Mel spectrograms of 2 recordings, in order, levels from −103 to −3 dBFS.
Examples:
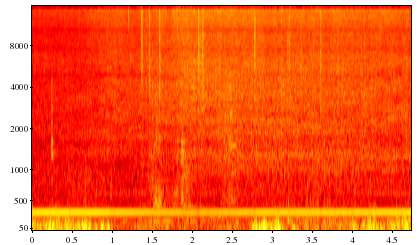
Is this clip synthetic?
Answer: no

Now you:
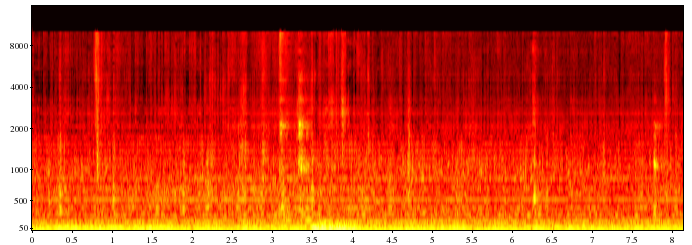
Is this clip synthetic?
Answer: yes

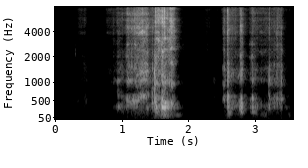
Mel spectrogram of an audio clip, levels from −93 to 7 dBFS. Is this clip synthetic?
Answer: yes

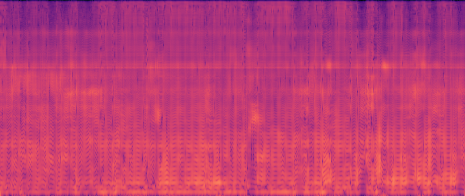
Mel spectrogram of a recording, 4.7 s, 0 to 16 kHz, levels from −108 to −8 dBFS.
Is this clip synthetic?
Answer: yes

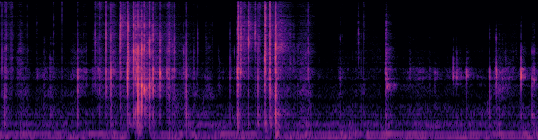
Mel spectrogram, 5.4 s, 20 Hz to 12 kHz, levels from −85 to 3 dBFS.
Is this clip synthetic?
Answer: yes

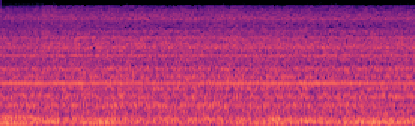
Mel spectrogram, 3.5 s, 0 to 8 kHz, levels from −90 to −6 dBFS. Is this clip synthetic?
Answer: no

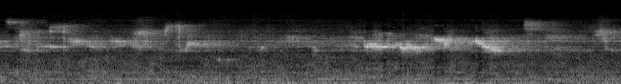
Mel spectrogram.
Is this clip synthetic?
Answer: yes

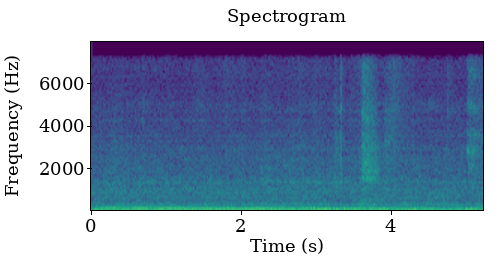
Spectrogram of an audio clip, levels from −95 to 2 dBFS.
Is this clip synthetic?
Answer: yes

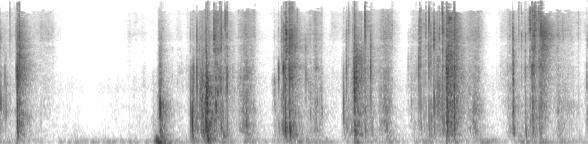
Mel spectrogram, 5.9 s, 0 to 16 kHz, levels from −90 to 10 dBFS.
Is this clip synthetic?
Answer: no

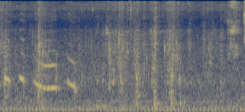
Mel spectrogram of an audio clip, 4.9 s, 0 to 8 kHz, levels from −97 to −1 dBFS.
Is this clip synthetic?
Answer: no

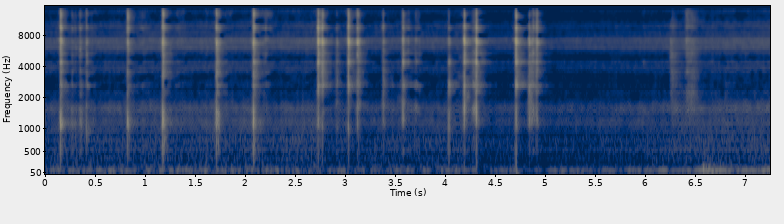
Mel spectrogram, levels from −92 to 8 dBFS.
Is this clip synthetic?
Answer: yes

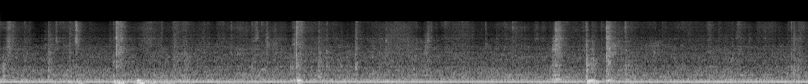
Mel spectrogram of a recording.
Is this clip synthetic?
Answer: yes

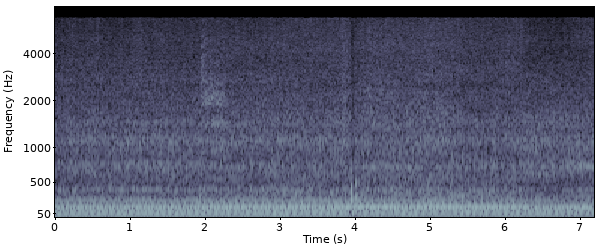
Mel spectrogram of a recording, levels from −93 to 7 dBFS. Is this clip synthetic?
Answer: no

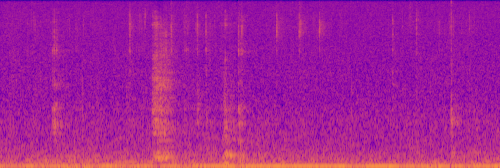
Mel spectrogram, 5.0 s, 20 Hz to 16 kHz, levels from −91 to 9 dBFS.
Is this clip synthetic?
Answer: no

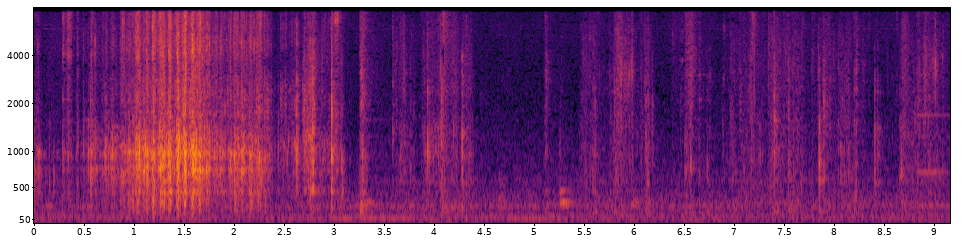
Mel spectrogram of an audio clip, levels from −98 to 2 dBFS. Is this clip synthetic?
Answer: no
